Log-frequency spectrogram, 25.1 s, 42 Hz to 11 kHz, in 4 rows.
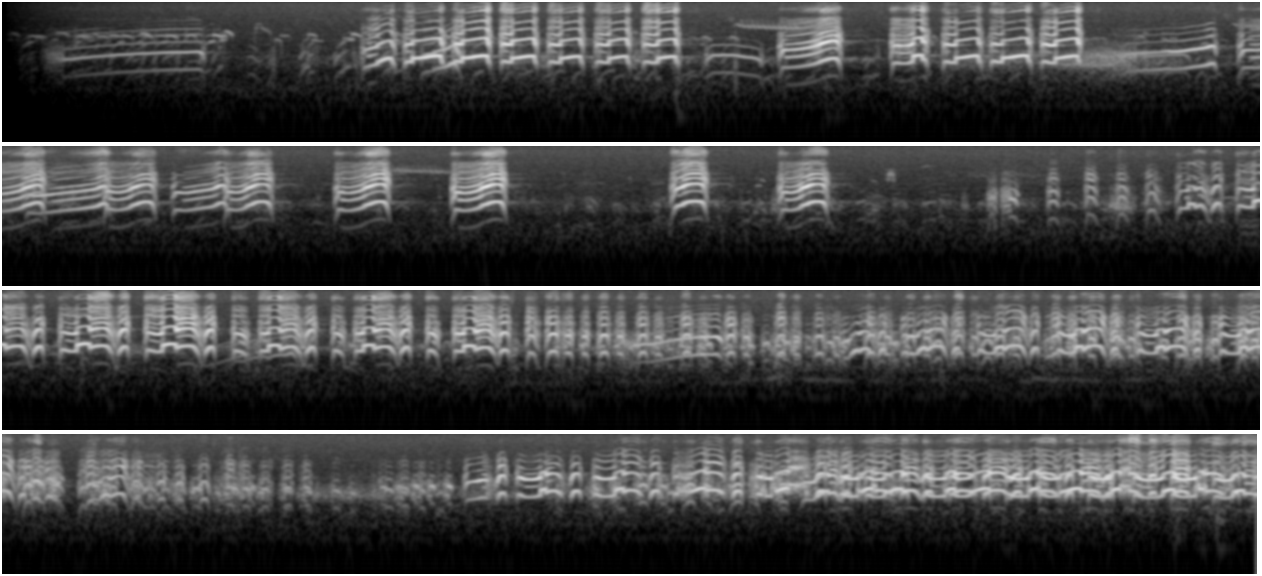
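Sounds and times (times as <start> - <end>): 
Limosa fedoa water birds: 0.0 - 25.1.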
